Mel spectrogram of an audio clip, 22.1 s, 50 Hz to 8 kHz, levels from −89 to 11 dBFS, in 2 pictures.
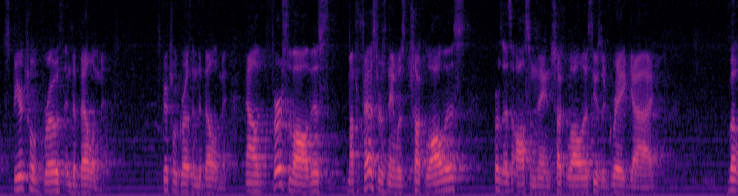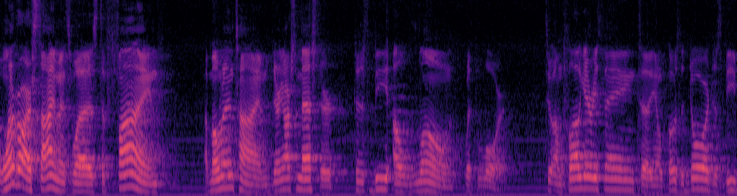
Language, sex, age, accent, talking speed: English, male, 30-49, American, 170 wpm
